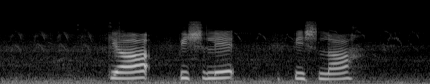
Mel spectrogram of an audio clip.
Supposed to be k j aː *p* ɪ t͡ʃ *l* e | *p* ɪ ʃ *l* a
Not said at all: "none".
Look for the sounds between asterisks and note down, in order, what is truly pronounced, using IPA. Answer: p, l, p, l

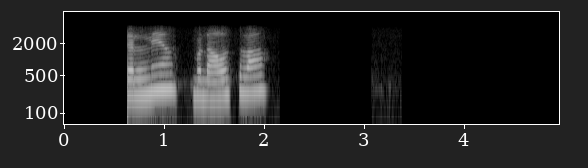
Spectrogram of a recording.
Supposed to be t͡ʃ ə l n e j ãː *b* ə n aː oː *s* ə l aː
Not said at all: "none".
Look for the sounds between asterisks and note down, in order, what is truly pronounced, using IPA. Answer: b, s

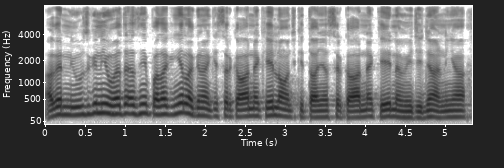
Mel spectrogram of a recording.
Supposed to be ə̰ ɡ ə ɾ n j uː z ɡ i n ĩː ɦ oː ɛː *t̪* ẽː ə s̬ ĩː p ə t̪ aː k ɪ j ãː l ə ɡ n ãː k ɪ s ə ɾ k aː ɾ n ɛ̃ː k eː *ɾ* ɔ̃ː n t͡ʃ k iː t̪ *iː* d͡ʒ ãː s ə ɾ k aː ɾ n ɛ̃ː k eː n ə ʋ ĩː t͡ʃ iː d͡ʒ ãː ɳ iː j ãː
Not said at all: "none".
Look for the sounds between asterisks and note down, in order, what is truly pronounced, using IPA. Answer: t̪, l, aː

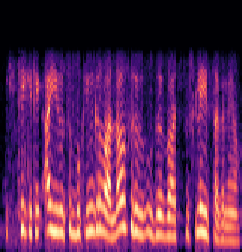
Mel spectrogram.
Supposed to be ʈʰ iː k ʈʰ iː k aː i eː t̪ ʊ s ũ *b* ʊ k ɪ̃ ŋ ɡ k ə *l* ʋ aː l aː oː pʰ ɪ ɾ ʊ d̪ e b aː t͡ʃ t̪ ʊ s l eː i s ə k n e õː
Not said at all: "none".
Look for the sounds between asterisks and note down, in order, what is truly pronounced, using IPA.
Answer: b, ɾ

